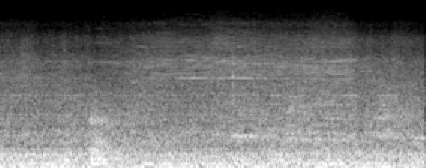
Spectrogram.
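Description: Steady low rumble of background noise in a busy fish market, with faint distant voices.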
